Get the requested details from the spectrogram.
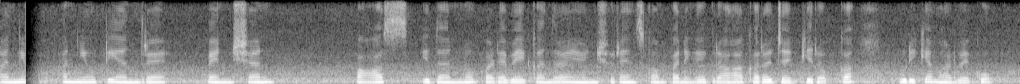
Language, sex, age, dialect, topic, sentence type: Kannada, female, 18-24, Central, banking, statement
